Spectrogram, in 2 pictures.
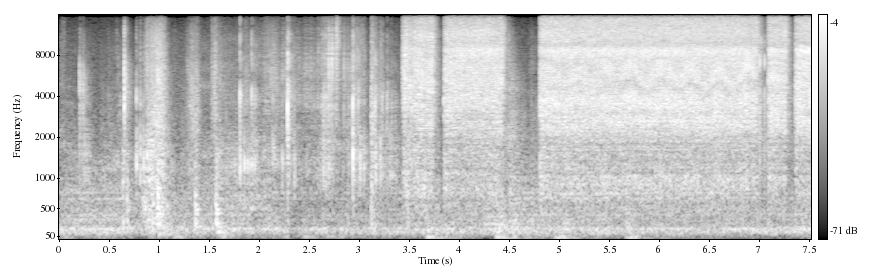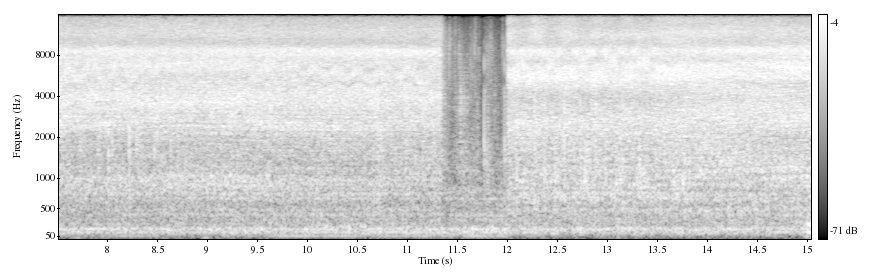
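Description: Aerosol spray hisses onto a sagging headliner sunshade in a 2005 VW Passat GLS 1.8T, starting with short bursts and then holding long continuous blasts, loud and close.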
